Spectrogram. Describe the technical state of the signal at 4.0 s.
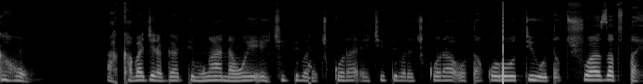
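At 4.0 s the signal is intact, with no dropout, distortion or other fault audible at that moment.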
